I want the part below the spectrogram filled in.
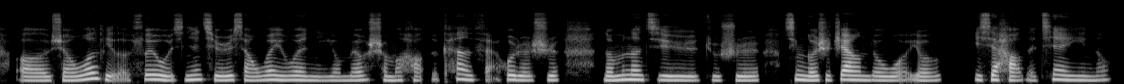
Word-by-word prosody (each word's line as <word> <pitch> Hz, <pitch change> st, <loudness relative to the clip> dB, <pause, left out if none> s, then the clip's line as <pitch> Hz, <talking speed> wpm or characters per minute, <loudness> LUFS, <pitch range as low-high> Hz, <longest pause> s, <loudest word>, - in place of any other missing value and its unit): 呃， 180 Hz, -1 st, 0 dB
漩 190 Hz, -, -2 dB
涡 230 Hz, +9 st, +3 dB
里 200 Hz, -, +1 dB
了。 -, -, -9 dB
所 225 Hz, -, -2 dB
以 -, -, +5 dB
我 200 Hz, -3 st, +4 dB
今 205 Hz, +1 st, -3 dB
天 225 Hz, +1 st, +2 dB
其 220 Hz, -3 st, -4 dB
实 200 Hz, +1 st, +3 dB
想 195 Hz, -2 st, -2 dB
问 210 Hz, +1 st, +2 dB
一 -, -, +3 dB
问 200 Hz, -2 st, +1 dB
你 180 Hz, 0 st, -5 dB
有 185 Hz, 0 st, -3 dB
没 190 Hz, +1 st, -2 dB
有 200 Hz, +1 st, 0 dB
什 195 Hz, -2 st, -3 dB
么 190 Hz, +1 st, -1 dB
好 190 Hz, -1 st, -7 dB
的 230 Hz, -1 st, -13 dB
看 235 Hz, -4 st, 0 dB
法， 205 Hz, -, -11 dB
或 215 Hz, -1 st, +3 dB
者 195 Hz, -1 st, +1 dB
是 200 Hz, +1 st, -2 dB, 0.4 s
能 195 Hz, 0 st, +3 dB
不 210 Hz, -, +4 dB
能 220 Hz, -1 st, +5 dB
给 200 Hz, -2 st, -1 dB
予 190 Hz, -1 st, +1 dB
就 190 Hz, -, -5 dB
是 190 Hz, 0 st, -1 dB, 0.2 s
性 215 Hz, -2 st, +1 dB
格 190 Hz, 0 st, +4 dB
是 205 Hz, 0 st, -1 dB
这 215 Hz, +2 st, +2 dB
样 205 Hz, -2 st, +5 dB
的 190 Hz, -1 st, 0 dB
我， 185 Hz, 0 st, -2 dB
有， 185 Hz, +2 st, -2 dB, 0.3 s
一 210 Hz, -, -2 dB
些 210 Hz, +1 st, +3 dB
好 190 Hz, -2 st, +1 dB
的 195 Hz, -3 st, -9 dB
建 215 Hz, -1 st, 0 dB
议 195 Hz, 0 st, 0 dB
呢？ 200 Hz, +3 st, -5 dB
195 Hz, 270 characters per minute, -20 LUFS, 190-210 Hz, 0.4 s, 以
